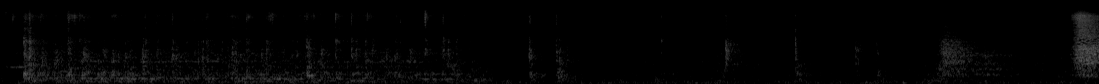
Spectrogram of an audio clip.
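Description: Faint ticking and whirring from a small wheeled robot driving across the board. It thins out after a few seconds to a handful of scattered clicks, with a brief rustle near the end.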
